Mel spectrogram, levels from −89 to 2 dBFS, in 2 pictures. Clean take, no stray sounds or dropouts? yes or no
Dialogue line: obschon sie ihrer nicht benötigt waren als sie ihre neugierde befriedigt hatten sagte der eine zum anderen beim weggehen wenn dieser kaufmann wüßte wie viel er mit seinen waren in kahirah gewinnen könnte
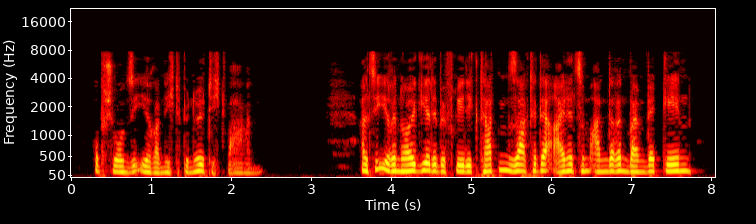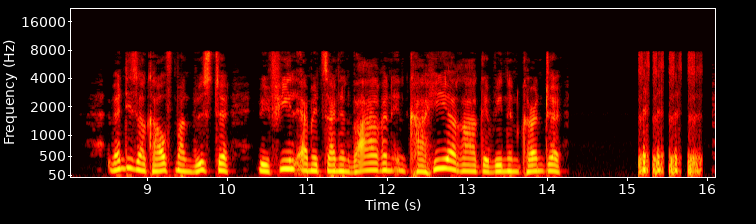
no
